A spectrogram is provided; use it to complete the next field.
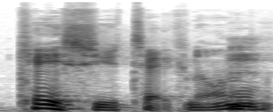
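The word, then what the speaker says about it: καὶ σὺ τέκνον: So in Greek, kai su teknon, or perhaps at this stage it would have been pronounced kesu teknon, rather as modern Greeks do, means literally and you son.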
